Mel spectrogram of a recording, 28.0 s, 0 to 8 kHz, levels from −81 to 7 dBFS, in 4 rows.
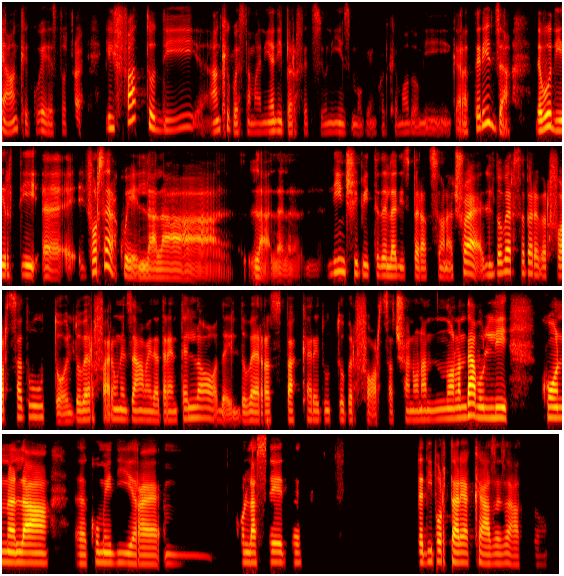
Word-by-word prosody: anche 185 Hz, -, -7 dB
questo: 150 Hz, -3 st, -13 dB
cioè -, -, -10 dB, 0.3 s
il 205 Hz, 0 st, -7 dB
fatto 310 Hz, -, 0 dB
di, 190 Hz, +5 st, -11 dB
ehm -, -, -23 dB
anche 170 Hz, +1 st, -3 dB
questa 140 Hz, +1 st, -11 dB
mania 145 Hz, +2 st, -8 dB
di 160 Hz, -1 st, -8 dB
perfezionismo 140 Hz, +1 st, -13 dB
che -, -, -30 dB
in -, -, -26 dB
qualche -, -, -24 dB
modo 140 Hz, +2 st, -20 dB
mi 295 Hz, +1 st, -20 dB
caratterizza, 255 Hz, -1 st, -3 dB, 0.3 s
devo 215 Hz, +8 st, +5 dB
dirti, 170 Hz, -, -2 dB
e -, -, -3 dB
ehm, -, -, -10 dB
forse 320 Hz, -, +3 dB
era 290 Hz, -, +2 dB
quella 65 Hz, 0 st, -2 dB
la -, -, -1 dB, 0.5 s
la -, -, -1 dB
la -, -, -8 dB
la -, -, -12 dB
la -, -, -16 dB, 0.4 s
l'incipit 185 Hz, -4 st, -1 dB
della 155 Hz, -2 st, +1 dB
disperazione; 135 Hz, -1 st, -5 dB
cioè 195 Hz, -2 st, +4 dB
il 165 Hz, +1 st, -8 dB
dover 200 Hz, +5 st, +1 dB
sapere 190 Hz, -3 st, -2 dB
per 145 Hz, -1 st, -5 dB
forza 155 Hz, +4 st, -2 dB
tutto, 190 Hz, -9 st, -6 dB
il 130 Hz, -, -9 dB
dover 155 Hz, +2 st, -1 dB
fare -, -, -1 dB
un 160 Hz, -, -4 dB
esame 150 Hz, -1 st, -1 dB
da 135 Hz, -1 st, -3 dB
30 140 Hz, +4 st, -3 dB
e -, -, -4 dB
lode, 175 Hz, -1 st, -3 dB
il -, -, -9 dB
dover 135 Hz, 0 st, 0 dB
spaccare 145 Hz, +1 st, -4 dB
tutto 150 Hz, +1 st, -10 dB
per 145 Hz, -1 st, -7 dB
forza, -, -, -5 dB
cioè 150 Hz, -, 0 dB
non 145 Hz, 0 st, -5 dB
an 150 Hz, 0 st, -2 dB
non 165 Hz, +2 st, -1 dB
andavo 185 Hz, +2 st, +8 dB
lì 180 Hz, 0 st, +3 dB, 0.4 s
con 185 Hz, -1 st, +3 dB
la 165 Hz, -2 st, +9 dB, 0.3 s
ehm, 150 Hz, -1 st, -4 dB
come 170 Hz, -1 st, -2 dB
dire, 150 Hz, -3 st, +2 dB
mhmm, 295 Hz, -1 st, -17 dB, 0.5 s
con 175 Hz, -, -4 dB
la 165 Hz, 0 st, +6 dB
sete 170 Hz, 0 st, -1 dB, 1.5 s
e 175 Hz, -, +6 dB
di 180 Hz, +2 st, -6 dB
portare 180 Hz, -2 st, +5 dB
a 165 Hz, -, +5 dB
casa 155 Hz, -2 st, +2 dB
esatto, 140 Hz, -3 st, -7 dB
165 Hz, 165 wpm, -25 LUFS, 150-185 Hz, 1.5 s, la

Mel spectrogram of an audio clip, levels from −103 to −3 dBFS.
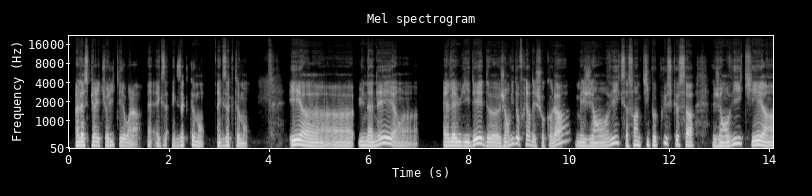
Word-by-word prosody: A 125 Hz, -, +6 dB
la 130 Hz, 0 st, +7 dB
spiritualité, 125 Hz, 0 st, -1 dB
voilà, 115 Hz, -2 st, -3 dB
e -, -, -3 dB
exa -, -, -6 dB
exactement, 125 Hz, +1 st, -2 dB, 0.2 s
exactement. 115 Hz, -3 st, -2 dB, 0.8 s
Et 165 Hz, +2 st, +6 dB
heu, 115 Hz, -, +1 dB
une 135 Hz, -1 st, +1 dB
année, 175 Hz, -, +3 dB
heu, -, -, -1 dB, 0.9 s
elle 125 Hz, 0 st, +2 dB
a 125 Hz, -, +6 dB
eu 130 Hz, -, +4 dB
l'idée 135 Hz, +11 st, +5 dB
de: 120 Hz, -, +1 dB
«J'ai 120 Hz, -, -1 dB
envie 140 Hz, +9 st, -1 dB
d'offrir 180 Hz, -5 st, 0 dB
des 120 Hz, -2 st, -3 dB
chocolats 130 Hz, -, -1 dB, 0.2 s
mais 120 Hz, -1 st, -1 dB
j'ai 110 Hz, 0 st, -1 dB
envie 125 Hz, -, 0 dB
que -, -, -13 dB
ça 120 Hz, -, -3 dB
soit 145 Hz, +6 st, -2 dB
un 140 Hz, -, 0 dB
petit 145 Hz, +3 st, -6 dB
peu 135 Hz, 0 st, 0 dB
plus 185 Hz, +8 st, -6 dB
que 160 Hz, -, -1 dB
ça. 135 Hz, -4 st, 0 dB, 0.4 s
J'ai 115 Hz, -1 st, 0 dB
envie 145 Hz, -, +1 dB
qu'il 140 Hz, -7 st, 0 dB
y -, -, +6 dB
ait -, -, +5 dB
un 130 Hz, -4 st, +3 dB
125 Hz, 175 wpm, -24 LUFS, 115-150 Hz, 0.9 s, la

